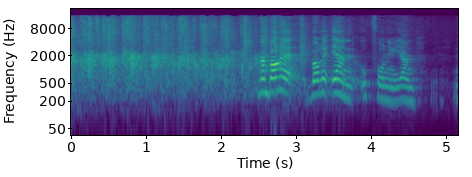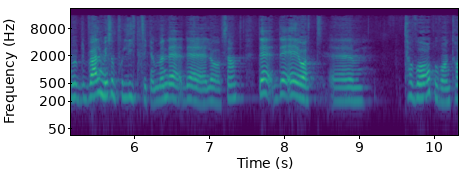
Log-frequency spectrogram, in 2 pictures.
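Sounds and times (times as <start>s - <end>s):
audience applause: 0.0s - 3.2s
speech: 2.5s - 10.3s.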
